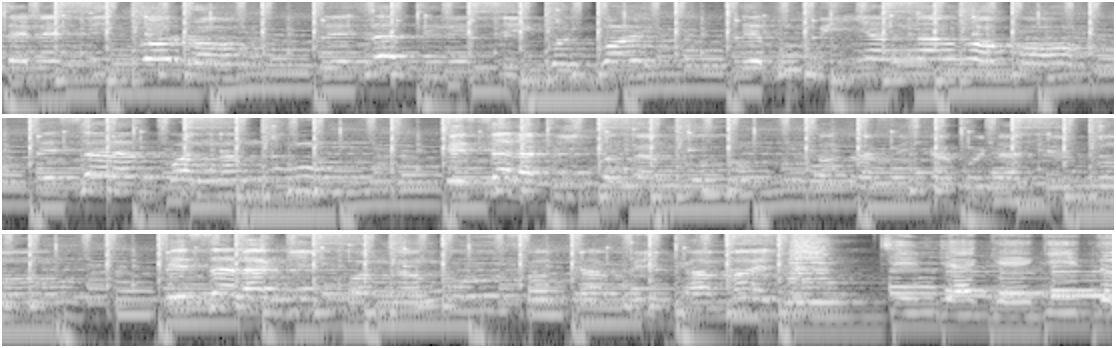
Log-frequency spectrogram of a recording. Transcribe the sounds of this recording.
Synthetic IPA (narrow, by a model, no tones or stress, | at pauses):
tɛnɛsikɔɾɔ | ezatenesikɔikɔj | ebumbiɲaŋaɦɔkɔ | ezalakwaŋaŋɡu | ezalabikɔŋaŋɡu | sãntɾafɾikakenatemɔ | ezalaɡikwaŋaŋɡusãntɾafɾikamajo | t͡ʃimbjakeɡit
